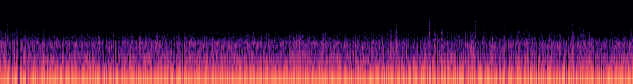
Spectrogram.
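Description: A car driving along: a steady low engine and road rumble with a hiss of tyre and wind noise.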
